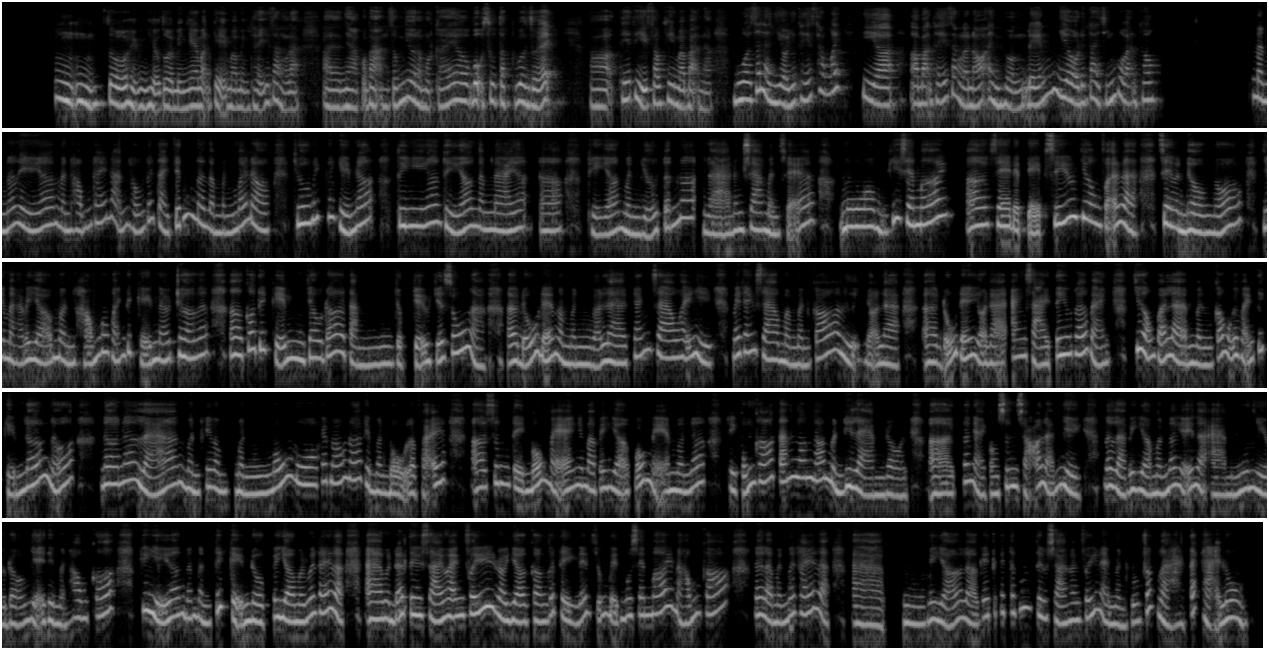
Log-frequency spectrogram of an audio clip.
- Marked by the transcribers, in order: laughing while speaking: "Rồi"; bird; tapping; other background noise; unintelligible speech
- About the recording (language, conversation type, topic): Vietnamese, advice, Làm sao để hài lòng với những thứ mình đang có?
